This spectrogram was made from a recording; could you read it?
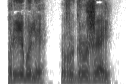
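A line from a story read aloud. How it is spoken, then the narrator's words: Barked command. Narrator (Russian): рявкнул охранник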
